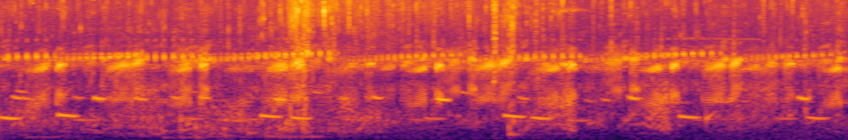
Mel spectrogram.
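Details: Pond frogs at night croaking busily: short knocking notes at two pitches, a bright rapid high trill layered above, and a few sharp clicks and splashes among the calls.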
